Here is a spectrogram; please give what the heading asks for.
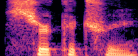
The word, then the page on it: circuitry: American English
